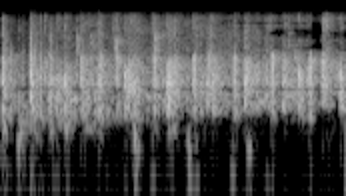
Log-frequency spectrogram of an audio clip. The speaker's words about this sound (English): All right. Come on, give them one more hand.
